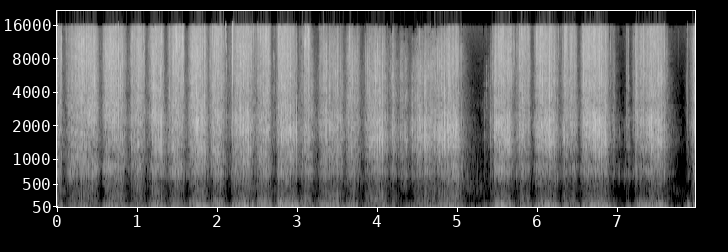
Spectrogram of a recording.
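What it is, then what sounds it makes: Foam paint roller being scratched. A yellow coarse foam paint-roller sleeve, about hand length and hollow with a white plastic core, is held in both hands and scratched and rubbed with the fingertips and nails. It makes a quick, uneven run of dry, bright scratchy bursts centred around 1.6 kHz, with a brief pause just after the five-second mark.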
